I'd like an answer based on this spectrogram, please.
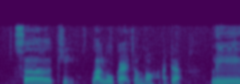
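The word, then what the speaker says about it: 슬기: Kayak contoh misal artis Korea, misalnya namanya Seulgi. Jadi, misalnya kita mau baca namanya Seulgi ya, itu kita U-nya tidak terbaca, tapi hanya E saja. Seulgi.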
